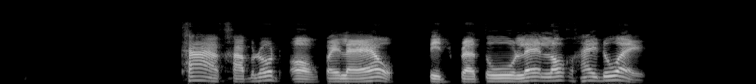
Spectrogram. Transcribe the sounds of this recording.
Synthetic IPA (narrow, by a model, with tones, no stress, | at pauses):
t̪ʰaː˥˩kʰa˨˩p̚ɾo˦˥˩t̪̚ʔɔː˨˩k̚pa˧jlɛː˦˥w | pi˨˩t̪̚pɾa˧t̪uː˧lɛ˦˥ʔlo˦˥k̚ha˥˩jdu˥˩əj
